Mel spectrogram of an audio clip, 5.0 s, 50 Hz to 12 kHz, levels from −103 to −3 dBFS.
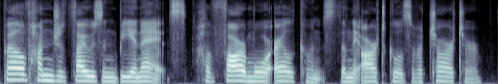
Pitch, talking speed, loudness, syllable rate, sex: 180 Hz, 170 wpm, -19 LUFS, 5.3 syllables/s, female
